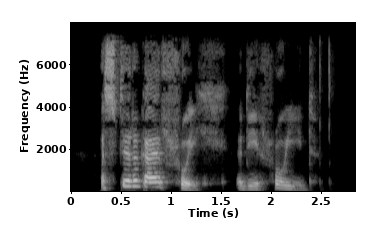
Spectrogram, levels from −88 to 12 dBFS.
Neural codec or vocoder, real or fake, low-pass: none; real; 7.2 kHz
